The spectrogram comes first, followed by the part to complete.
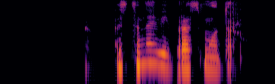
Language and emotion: Russian, neutral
